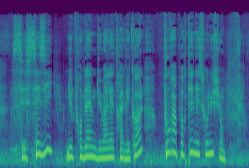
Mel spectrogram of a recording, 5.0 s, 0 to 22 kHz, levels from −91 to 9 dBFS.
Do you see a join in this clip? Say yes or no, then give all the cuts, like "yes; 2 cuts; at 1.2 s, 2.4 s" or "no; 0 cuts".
no; 0 cuts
